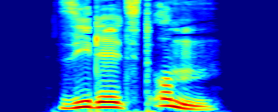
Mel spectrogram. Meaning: second-person singular present of umsiedeln
- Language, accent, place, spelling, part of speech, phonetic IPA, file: German, Germany, Berlin, siedelst um, verb, [ˌziːdl̩st ˈʊm], De-siedelst um.ogg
